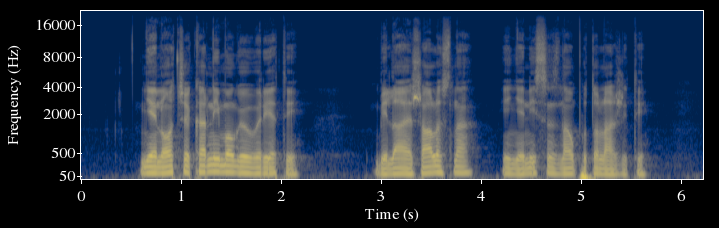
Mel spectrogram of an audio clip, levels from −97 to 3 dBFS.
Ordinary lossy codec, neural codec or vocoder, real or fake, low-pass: none; vocoder, 44.1 kHz, 128 mel bands every 256 samples, BigVGAN v2; fake; 19.8 kHz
